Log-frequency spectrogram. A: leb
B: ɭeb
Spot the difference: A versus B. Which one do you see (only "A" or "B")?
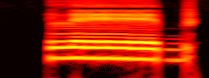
A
